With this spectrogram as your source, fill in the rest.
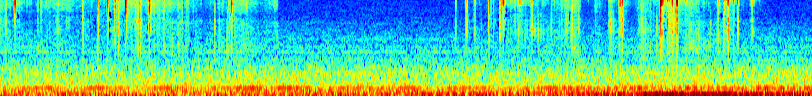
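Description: Long painted nails scratch across the rough surface of a large, solid, lit pink rock-salt Himalayan lamp, producing quiet, crisp, bright scratching ticks in short irregular clusters. A steady low hum sits underneath throughout.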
